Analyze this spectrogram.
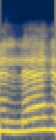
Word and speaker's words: الله: بسم الله الرحمن الرحيم، هنا لفظ الجلالة الله، نطقنا فيه ايه؟ اللام لا، نطقنا الله فيها ايه؟ الألف الألف. اللام الله، الألف فين؟ بعد اللام الثانية.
